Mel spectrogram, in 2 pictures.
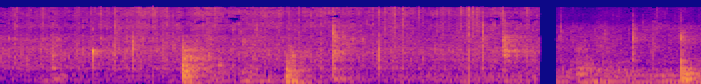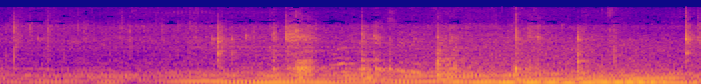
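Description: Sliced shallots frying in hot oil in a wok, sizzling steadily, with scrapes and clinks of a metal spatula and then a metal skimmer stirring them. A low steady hum comes in about halfway through.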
